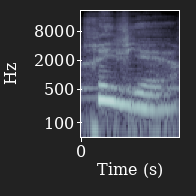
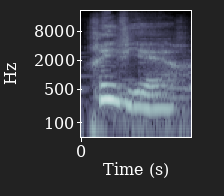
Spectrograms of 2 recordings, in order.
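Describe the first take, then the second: No difference in how they are said.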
